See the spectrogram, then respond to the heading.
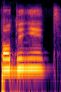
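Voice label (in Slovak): "podnet", Slovak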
